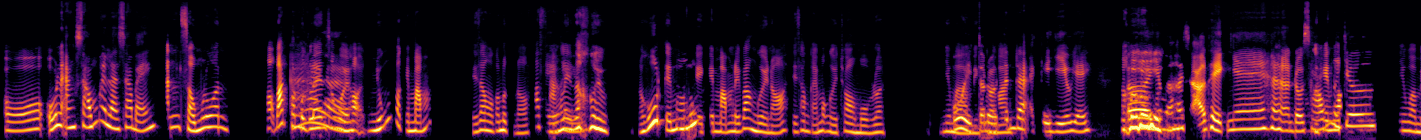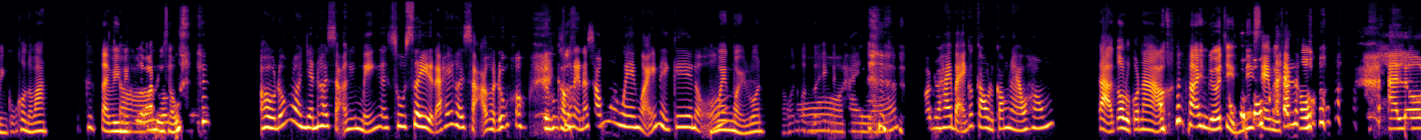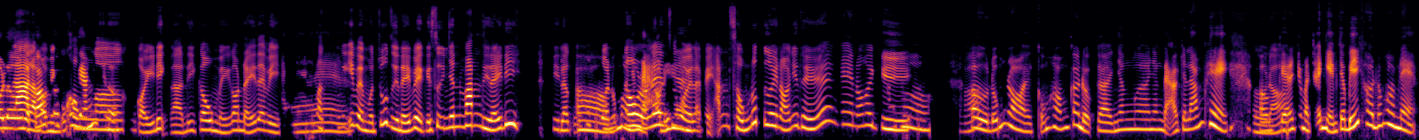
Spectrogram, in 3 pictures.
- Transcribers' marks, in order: laughing while speaking: "xong rồi"; tapping; laughing while speaking: "Ừ"; other background noise; laugh; background speech; chuckle; laugh; laughing while speaking: "đúng hông?"; laughing while speaking: "Đúng rồi"; laugh; laugh; laughing while speaking: "Ủa, a lô"; laugh
- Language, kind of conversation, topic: Vietnamese, podcast, Bạn có thể kể về một lần thiên nhiên giúp bạn bình tĩnh lại không?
